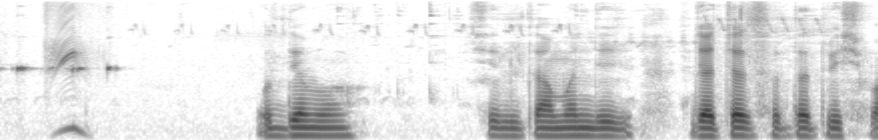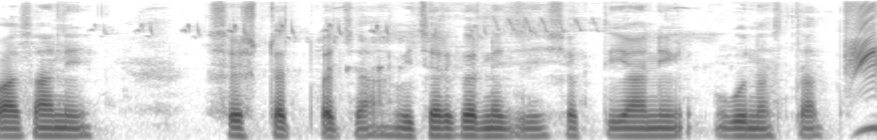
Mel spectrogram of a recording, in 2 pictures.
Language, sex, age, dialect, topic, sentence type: Marathi, male, 18-24, Varhadi, banking, statement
